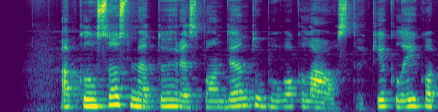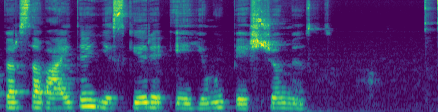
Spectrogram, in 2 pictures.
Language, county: Lithuanian, Alytus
